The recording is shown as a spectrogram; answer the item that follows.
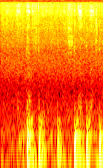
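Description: Pen writing on a paper worksheet: faint scratching of the strokes with a few soft, low knocks as the pen and hand press on the desk.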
